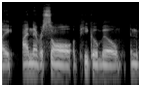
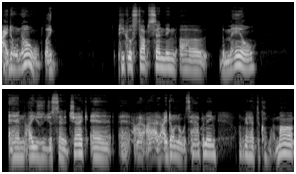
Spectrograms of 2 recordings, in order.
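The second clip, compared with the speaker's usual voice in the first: mock flustered, high, anxious, on-the-verge panicky rambling; 6 semitones higher, 4 dB louder than usual. Retelling a roommate who walked out of his bedroom panicking, imitating his panic. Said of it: "he was starting to have like an anxiety attack".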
